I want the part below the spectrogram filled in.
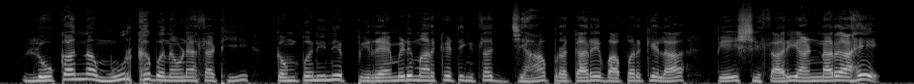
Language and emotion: Marathi, disgusted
